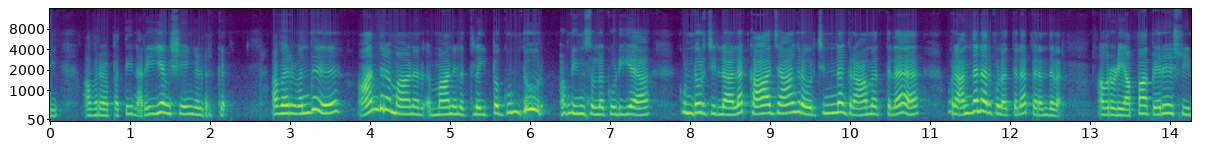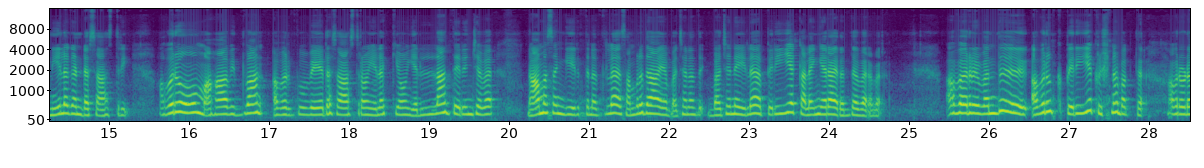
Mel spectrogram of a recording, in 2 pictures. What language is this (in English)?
Tamil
